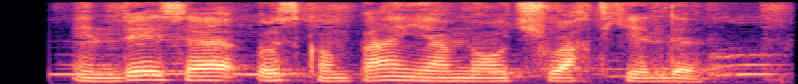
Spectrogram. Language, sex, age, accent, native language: Uzbek, male, 12-17, Namangan, Uzbek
